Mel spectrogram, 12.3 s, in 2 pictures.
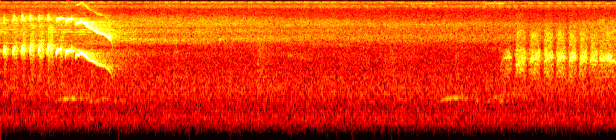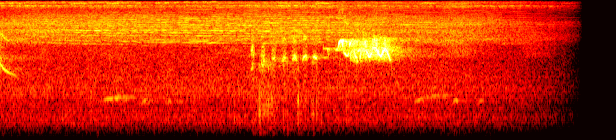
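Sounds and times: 
spotted woodcreeper calling in South America: 0.0s - 1.4s, 4.4s - 11.1s.

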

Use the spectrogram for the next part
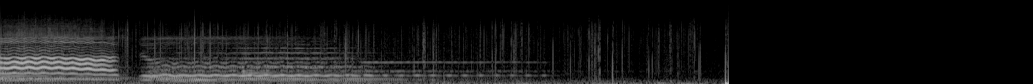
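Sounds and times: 
vocals: 0.0s - 5.5s.

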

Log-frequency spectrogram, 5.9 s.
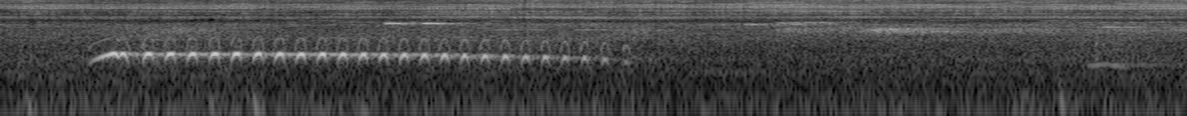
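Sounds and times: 
Rufous Potoo calling: 0.5s - 3.2s.

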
